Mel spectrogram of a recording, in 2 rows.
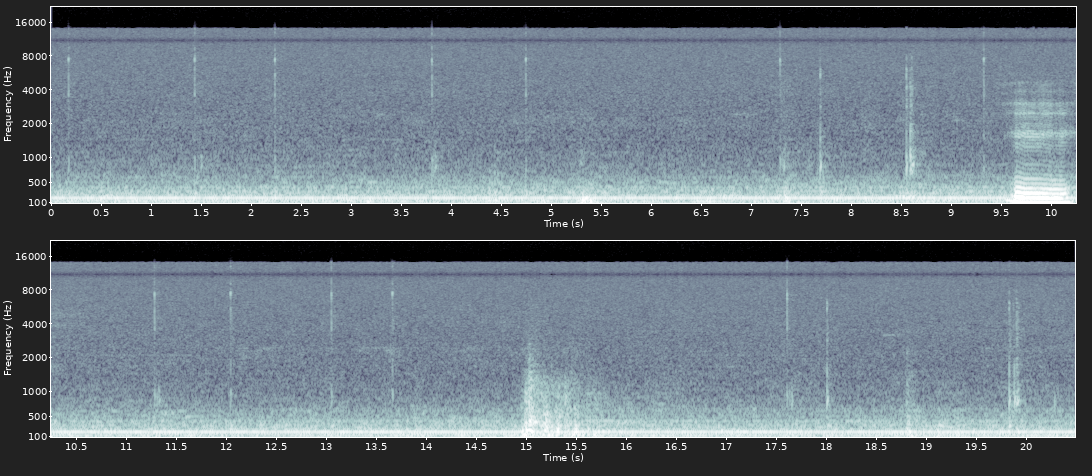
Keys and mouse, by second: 3.3-8.7 drag, 8.7-10.4 middle drag, 10.4-16.6 drag, 19.1-20.4 middle drag.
